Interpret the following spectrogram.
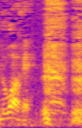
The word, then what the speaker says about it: Loiret: Is that how you pronounce it? Loiret. Loiret.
